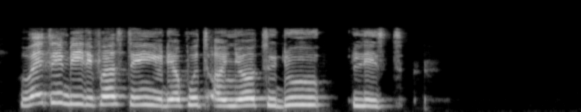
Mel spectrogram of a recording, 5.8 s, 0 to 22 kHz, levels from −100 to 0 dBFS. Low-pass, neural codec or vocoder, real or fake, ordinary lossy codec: none; codec, 16 kHz, 8 kbps, FreqCodec, larger model; fake; none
